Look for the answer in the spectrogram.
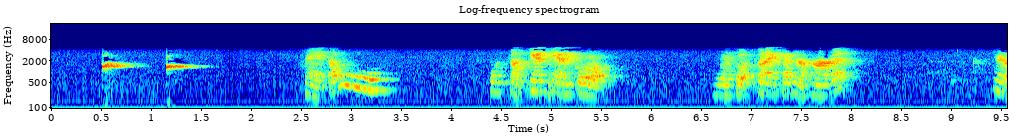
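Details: A female Congo African grey parrot with a vocabulary of over 350 words gives two quick whistles, then several phrases of imitated human speech in separated bursts, recorded indoors.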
